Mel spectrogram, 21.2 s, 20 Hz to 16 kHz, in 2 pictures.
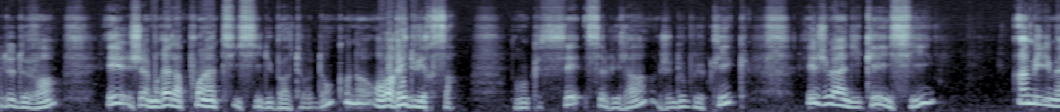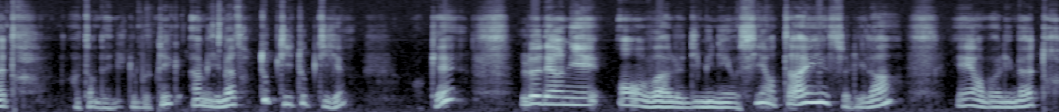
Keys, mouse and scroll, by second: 5.5-7.9 drag, 7.9-9.4 scroll up 1, 9.4 click, 10.4 click, 10.4 1, 11.4-12.5 drag, 12.5 1, 12.8 Return, 14.4-17.9 drag, 18.6-20.0 drag, 20.0-21.1 scroll up 1.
